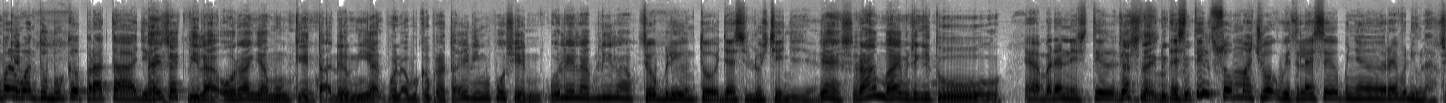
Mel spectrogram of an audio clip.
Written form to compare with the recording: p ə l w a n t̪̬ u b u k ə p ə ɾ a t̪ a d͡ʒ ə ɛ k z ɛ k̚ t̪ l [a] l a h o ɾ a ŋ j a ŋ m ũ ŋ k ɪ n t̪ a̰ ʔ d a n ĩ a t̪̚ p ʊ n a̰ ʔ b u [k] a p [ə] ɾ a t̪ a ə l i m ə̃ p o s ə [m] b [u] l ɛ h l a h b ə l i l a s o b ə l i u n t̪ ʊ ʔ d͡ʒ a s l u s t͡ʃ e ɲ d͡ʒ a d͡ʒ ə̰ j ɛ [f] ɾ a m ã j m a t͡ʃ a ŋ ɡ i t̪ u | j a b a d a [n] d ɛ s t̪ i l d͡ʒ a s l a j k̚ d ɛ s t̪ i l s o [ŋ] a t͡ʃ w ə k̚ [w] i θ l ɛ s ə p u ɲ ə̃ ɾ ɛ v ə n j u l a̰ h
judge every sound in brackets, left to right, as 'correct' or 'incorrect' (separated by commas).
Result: incorrect, correct, correct, incorrect, incorrect, incorrect, correct, incorrect, correct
